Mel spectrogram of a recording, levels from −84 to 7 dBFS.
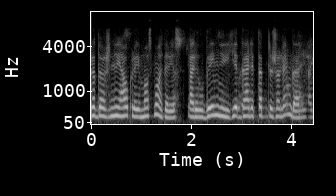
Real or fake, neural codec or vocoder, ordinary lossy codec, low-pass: fake; codec, 16 kHz, 0.8 kbps, ZipCodec; Opus, 16 kbps; 7.2 kHz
